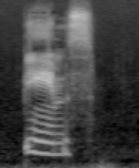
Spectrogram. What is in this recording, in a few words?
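"beams", US English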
